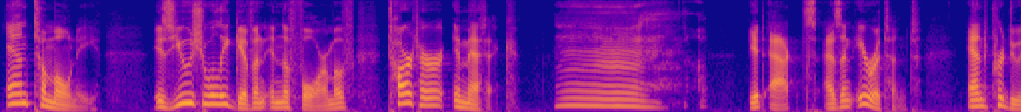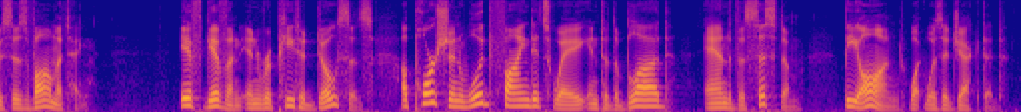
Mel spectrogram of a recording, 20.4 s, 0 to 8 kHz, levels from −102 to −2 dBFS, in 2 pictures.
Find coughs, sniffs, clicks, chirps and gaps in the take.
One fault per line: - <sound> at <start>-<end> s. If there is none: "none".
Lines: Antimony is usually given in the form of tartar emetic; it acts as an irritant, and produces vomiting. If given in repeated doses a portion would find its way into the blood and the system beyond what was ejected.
- sigh at 5.5-7.1 s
